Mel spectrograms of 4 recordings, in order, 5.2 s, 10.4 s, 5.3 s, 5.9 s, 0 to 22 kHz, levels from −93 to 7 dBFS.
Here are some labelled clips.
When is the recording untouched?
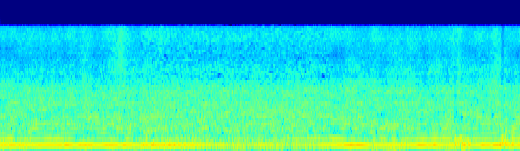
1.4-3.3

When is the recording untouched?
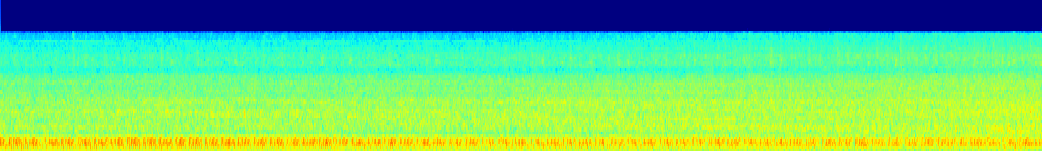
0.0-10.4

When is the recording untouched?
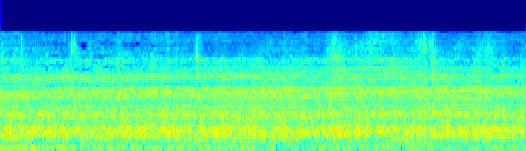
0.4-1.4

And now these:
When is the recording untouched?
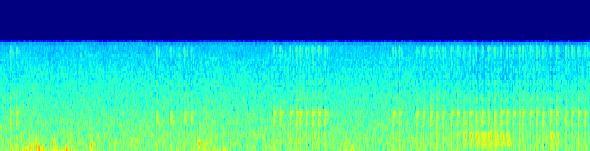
0.0-3.0; 5.2-5.9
